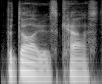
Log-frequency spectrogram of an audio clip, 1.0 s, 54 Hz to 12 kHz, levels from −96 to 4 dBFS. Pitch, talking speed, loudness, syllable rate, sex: 95 Hz, 235 wpm, -17 LUFS, 4.7 syllables/s, male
